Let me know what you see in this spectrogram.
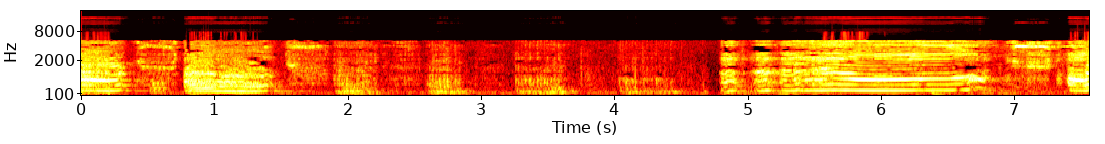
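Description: Donkey braying: loud, drawn-out pitched calls, with a run of lower, quieter rhythmic pulses in between and one long call about five seconds in.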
